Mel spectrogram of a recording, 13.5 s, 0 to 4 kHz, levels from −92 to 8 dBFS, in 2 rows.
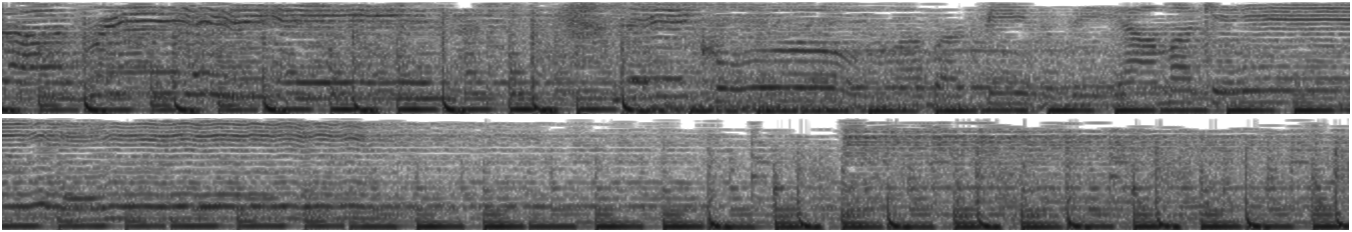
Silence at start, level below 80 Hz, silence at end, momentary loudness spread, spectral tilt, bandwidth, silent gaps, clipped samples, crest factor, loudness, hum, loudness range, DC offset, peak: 0 s; -12 dBFS; 0 s; 4 LU; -10.5 dB/octave; 4 kHz; none; 0.6%; 8 dB; -9 LUFS; none; 3 LU; under 0.1%; 0 dBFS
